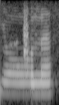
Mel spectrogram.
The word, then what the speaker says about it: Orizona: Orizona se escreve Orizona? – É Ourizona. – Orizona. Certo. Só mais um instante. Ourizona, é isso? – Isso.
